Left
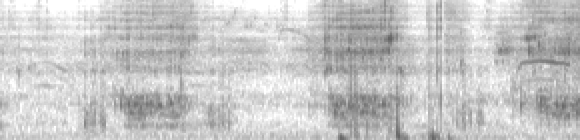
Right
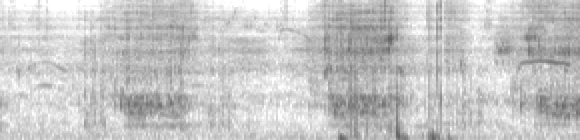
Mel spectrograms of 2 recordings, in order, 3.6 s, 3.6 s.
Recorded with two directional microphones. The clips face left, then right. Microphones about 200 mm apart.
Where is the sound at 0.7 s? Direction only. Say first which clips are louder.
Even; 15° left (ahead or behind).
